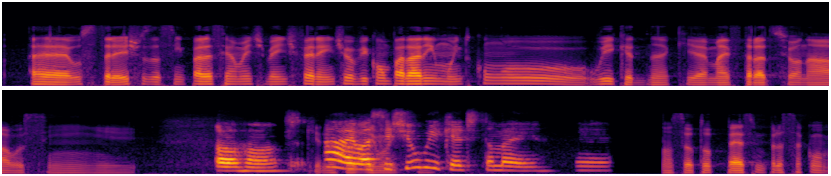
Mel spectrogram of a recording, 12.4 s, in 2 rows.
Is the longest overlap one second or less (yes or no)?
no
